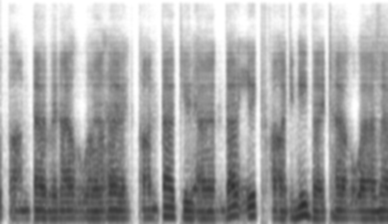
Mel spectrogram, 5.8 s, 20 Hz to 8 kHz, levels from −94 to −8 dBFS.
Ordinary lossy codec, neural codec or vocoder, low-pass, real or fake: none; codec, 16 kHz, 0.5 kbps, FreqCodec, smaller model; none; fake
